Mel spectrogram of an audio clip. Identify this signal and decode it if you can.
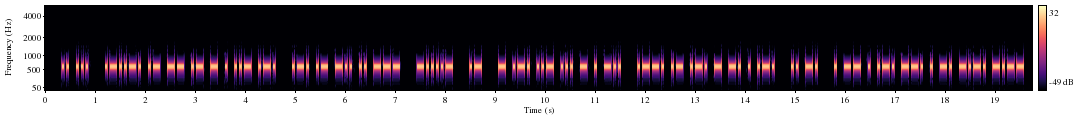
Morse code, heard as a keyed tone, about 25 wpm, 600 Hz. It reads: IS "AMATEUR RADIO - A TRUSTED PARTNER IN EMERGENCY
